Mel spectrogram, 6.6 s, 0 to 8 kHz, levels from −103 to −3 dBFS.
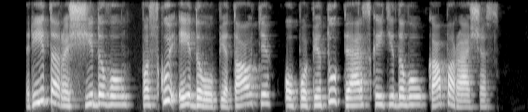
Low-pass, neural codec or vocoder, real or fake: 7.2 kHz; none; real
